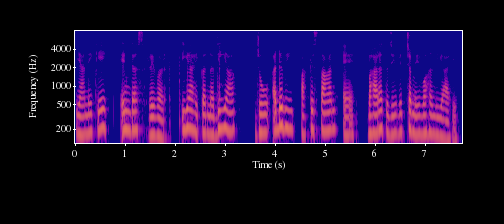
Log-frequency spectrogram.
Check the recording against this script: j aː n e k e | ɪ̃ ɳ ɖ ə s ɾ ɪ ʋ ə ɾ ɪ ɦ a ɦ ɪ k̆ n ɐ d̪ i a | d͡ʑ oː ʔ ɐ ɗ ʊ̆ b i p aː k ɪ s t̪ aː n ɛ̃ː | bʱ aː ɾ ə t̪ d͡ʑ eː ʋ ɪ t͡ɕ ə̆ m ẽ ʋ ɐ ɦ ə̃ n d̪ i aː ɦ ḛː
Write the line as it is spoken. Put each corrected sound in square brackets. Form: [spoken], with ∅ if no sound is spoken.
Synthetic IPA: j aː n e k e | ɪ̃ ɳ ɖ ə s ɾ ɪ ʋ ə ɾ ɪ ɦ a ɦ ɪ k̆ n ɐ d̪ i a | d͡ʑ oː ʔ ɐ ɗ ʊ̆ b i p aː k ɪ s t̪ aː n ɛ̃ː | bʱ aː ɾ ə t̪ d͡ʑ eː ʋ ɪ t͡ɕ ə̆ m ẽ ʋ ɐ ɦ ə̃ n d̪ i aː ɦ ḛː

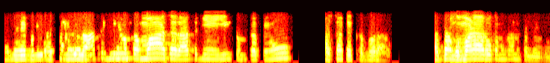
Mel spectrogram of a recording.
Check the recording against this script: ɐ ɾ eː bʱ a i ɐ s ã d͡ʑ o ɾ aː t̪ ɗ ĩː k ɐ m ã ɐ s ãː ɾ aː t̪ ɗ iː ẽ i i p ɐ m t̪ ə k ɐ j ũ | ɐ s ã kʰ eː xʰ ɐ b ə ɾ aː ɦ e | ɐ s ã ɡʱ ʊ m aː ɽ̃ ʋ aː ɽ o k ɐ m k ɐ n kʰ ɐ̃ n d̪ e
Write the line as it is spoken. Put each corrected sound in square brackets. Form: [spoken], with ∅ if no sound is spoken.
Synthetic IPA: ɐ ɾ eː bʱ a i ɐ s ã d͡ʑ o ɾ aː t̪ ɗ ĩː k ɐ m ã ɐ s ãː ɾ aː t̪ ɗ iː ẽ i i [k] ɐ m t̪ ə k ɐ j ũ | ɐ s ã kʰ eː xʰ ɐ b ə ɾ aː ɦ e | ɐ s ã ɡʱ ʊ m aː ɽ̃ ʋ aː [ɾ] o k ɐ m k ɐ n [k] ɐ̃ n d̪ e

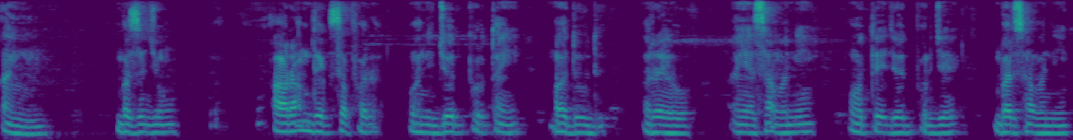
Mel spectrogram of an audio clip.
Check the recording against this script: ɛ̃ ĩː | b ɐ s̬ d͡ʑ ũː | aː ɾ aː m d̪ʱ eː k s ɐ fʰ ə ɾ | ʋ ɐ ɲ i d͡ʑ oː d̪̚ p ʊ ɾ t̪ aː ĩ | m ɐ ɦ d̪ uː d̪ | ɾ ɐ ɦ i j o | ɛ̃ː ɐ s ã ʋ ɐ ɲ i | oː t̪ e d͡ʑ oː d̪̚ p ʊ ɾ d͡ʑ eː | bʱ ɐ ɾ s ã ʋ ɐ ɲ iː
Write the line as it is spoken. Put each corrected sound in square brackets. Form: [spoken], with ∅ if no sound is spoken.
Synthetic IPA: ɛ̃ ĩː | b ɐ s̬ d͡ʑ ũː | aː ɾ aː m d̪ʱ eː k s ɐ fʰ ə ɾ | ʋ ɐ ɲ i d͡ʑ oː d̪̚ p ʊ ɾ t̪ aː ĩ | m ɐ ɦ d̪ uː d̪ | ɾ ɐ ɦ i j o | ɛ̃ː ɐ s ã ʋ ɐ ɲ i | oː t̪ e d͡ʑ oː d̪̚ p ʊ ɾ d͡ʑ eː | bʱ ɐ ɾ s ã ʋ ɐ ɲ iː

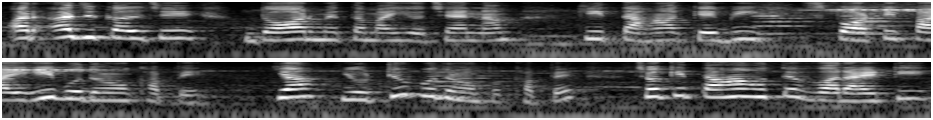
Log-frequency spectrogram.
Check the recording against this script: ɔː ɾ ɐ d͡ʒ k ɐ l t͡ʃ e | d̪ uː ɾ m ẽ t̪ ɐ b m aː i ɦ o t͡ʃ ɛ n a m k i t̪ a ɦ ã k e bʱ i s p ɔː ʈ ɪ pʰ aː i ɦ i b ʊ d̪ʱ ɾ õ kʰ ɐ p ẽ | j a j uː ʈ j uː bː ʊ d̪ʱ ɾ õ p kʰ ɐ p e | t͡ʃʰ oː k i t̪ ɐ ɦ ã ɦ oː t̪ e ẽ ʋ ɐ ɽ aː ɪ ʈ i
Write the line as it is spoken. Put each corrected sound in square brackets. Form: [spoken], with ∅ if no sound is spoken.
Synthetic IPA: ɔː ɾ ɐ d͡ʒ k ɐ l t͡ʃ e | d̪ [ɔː] ɾ m ẽ t̪ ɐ [∅] m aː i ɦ o t͡ʃ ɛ n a m k i t̪ [ɐ] ɦ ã k e bʱ i s p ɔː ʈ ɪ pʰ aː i ɦ i b ʊ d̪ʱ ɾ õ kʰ ɐ p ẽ | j a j uː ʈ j uː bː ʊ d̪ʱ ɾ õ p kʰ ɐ p e | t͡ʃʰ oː k i t̪ ɐ ɦ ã ɦ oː t̪ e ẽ ʋ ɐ [ɾ] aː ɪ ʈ i

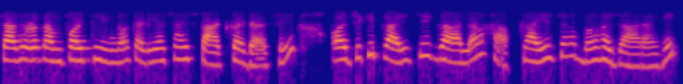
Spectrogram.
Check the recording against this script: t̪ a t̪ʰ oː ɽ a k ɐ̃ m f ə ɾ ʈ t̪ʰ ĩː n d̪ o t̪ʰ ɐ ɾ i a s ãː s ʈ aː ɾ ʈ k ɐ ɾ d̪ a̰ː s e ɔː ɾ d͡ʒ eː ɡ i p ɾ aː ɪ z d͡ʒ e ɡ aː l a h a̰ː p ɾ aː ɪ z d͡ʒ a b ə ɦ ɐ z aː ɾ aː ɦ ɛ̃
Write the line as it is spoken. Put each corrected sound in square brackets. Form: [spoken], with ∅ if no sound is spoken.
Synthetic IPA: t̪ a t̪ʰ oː ɽ a k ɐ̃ m f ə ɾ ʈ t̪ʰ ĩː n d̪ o [t̪] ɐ [ɽ] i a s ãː s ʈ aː ɾ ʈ k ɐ ɾ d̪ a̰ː s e ɔː ɾ d͡ʒ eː [k] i p ɾ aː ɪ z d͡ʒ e ɡ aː l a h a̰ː p ɾ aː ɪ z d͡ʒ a b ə ɦ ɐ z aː ɾ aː ɦ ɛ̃

